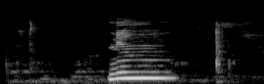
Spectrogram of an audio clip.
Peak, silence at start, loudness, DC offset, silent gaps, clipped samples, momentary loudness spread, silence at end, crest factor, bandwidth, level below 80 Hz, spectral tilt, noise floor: -6 dBFS; 1.1 s; -15 LUFS; under 0.1%; none; under 0.1%; 23 LU; 0.45 s; 14 dB; 8.2 kHz; -62 dBFS; -5 dB/octave; -48 dBFS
